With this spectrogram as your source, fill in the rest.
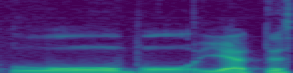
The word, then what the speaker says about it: Louisville: one more time Louisville it's not how you say it you know you know how you pronounce it it's a really weird word to pronounce Louisville no you ready I got to gear up for this Bob all right take your time go through your preparation Lille lville no it's Lal you have to say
